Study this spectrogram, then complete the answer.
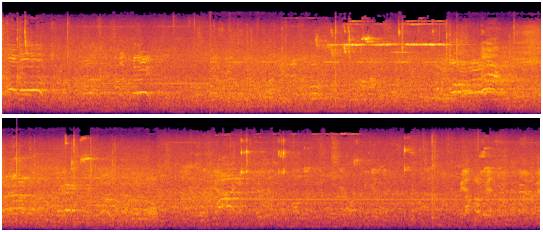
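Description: Men shout and call out across an outdoor court.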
